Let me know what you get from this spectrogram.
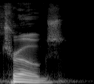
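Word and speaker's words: Tröegs: We got Grand Cacao from, how do you say that? Is it Trogs? – Trogs. – Yeah, Trogs, and they're in Pennsylvania, I believe.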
